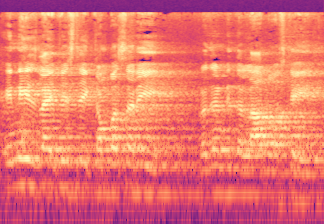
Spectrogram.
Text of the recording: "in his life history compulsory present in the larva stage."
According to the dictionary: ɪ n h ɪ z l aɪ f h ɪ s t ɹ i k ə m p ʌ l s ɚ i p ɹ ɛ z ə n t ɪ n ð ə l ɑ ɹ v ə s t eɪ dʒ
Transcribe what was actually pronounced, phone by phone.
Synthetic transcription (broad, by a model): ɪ n h ɪ z l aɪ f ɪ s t i k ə m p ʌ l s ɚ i p ɹ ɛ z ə n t ɪ n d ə l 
